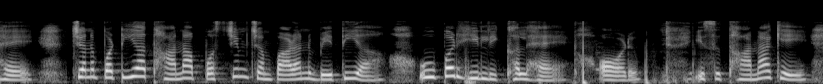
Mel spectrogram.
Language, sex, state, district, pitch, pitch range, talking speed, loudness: Hindi, female, Bihar, West Champaran, 255 Hz, 225-315 Hz, 100 wpm, -16 LUFS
